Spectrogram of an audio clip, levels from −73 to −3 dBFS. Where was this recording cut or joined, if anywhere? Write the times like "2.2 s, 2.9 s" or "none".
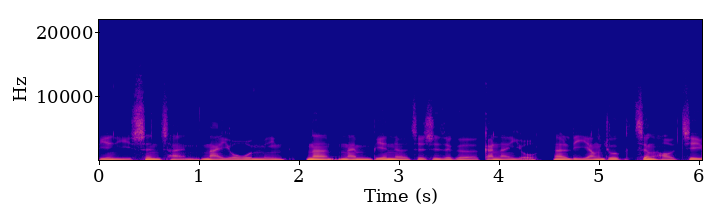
1.9 s, 4.4 s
